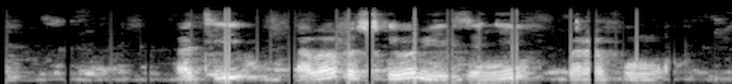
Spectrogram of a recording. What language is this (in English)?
Kinyarwanda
